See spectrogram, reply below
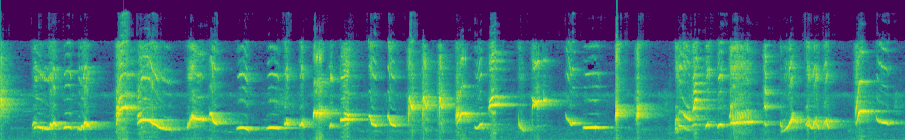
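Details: Long continuous song of an orange-headed thrush in the wild, mixing sweet whistled slurs, rising notes and dry scratchy bits in quick succession, with barely any gaps.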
